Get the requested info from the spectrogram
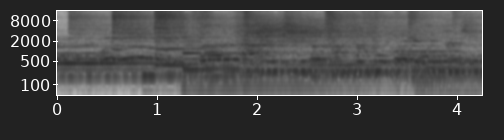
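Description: Live band playing a soul-pop song: guitar chords and a singing voice, with a bass line coming in about a second in.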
